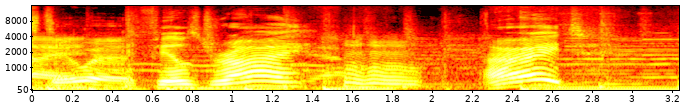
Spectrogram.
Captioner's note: chuckles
